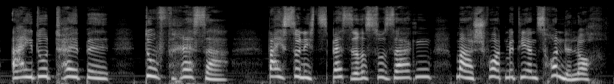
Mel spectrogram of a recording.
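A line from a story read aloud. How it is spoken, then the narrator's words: Furious shout. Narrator (German): Die schöne Prinzessin ward dunkelrot vor Zorn und rief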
